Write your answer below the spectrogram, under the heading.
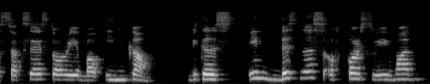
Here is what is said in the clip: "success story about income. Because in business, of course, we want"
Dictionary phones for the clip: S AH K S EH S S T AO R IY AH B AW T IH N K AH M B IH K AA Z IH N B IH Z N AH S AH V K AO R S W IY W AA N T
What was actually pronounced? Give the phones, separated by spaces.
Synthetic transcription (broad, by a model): S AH K S EH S S T AO R IY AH B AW T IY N K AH M B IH K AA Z IH N B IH S N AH S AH F K AO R S W IY W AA N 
